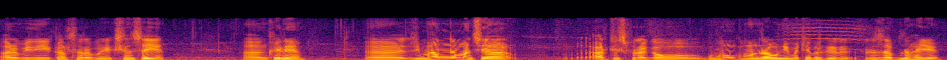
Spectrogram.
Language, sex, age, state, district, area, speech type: Bodo, male, 45-60, Assam, Baksa, urban, spontaneous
